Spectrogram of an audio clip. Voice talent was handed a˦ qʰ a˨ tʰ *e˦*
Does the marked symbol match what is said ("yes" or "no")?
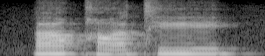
yes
